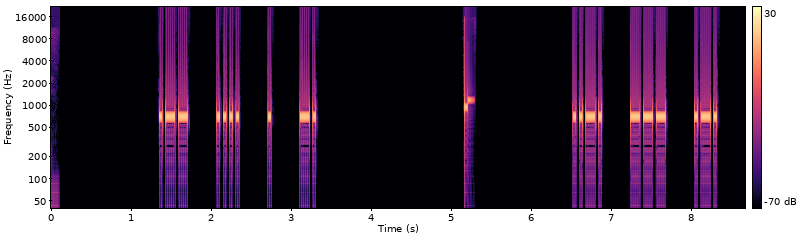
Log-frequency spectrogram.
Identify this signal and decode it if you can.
Morse code, heard as a keyed tone, about 30 wpm, spaced as for 17 wpm, 690 Hz. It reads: WHEN FOR
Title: 3x Character Spacing - Top 100 Words - 30wpm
